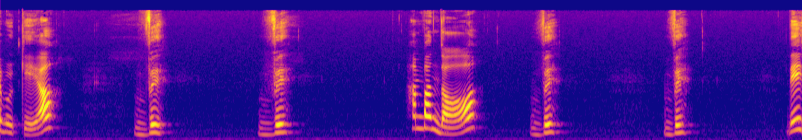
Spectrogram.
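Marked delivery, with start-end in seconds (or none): 1.3-3.0 short isolated "V" with audible voicing; voiced V sound. Shown as a demonstration. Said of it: "성대의 진동이 있어야 돼요". 5.4-6.9 short isolated "V" with audible voicing; voiced V sound. Shown as a demonstration. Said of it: "성대의 진동이 있어야 돼요".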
